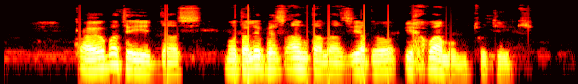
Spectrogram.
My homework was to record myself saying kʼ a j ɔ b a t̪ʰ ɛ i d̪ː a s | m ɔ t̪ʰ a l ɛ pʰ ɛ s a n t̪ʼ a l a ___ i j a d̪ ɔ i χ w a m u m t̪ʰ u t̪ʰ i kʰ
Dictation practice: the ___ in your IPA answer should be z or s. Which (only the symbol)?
z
